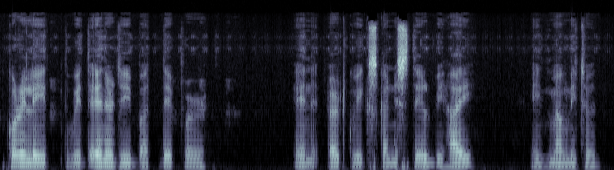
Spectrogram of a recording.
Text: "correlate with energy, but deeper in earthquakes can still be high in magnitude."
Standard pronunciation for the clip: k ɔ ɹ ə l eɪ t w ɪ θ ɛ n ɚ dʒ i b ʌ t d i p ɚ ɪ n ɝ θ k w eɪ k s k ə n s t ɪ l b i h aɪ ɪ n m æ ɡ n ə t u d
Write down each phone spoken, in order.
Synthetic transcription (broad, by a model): k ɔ ɹ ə l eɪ t w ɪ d ɛ n ɚ dʒ i b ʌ t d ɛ f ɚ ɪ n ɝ t k w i k s k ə n s t ɪ l b i h aɪ ɪ n m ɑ ɡ n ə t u d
